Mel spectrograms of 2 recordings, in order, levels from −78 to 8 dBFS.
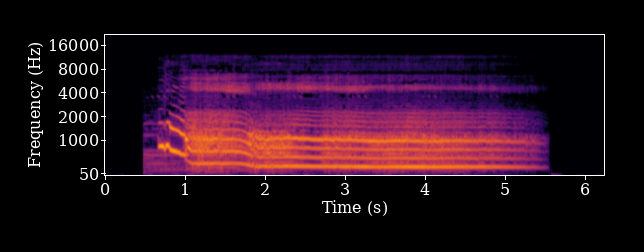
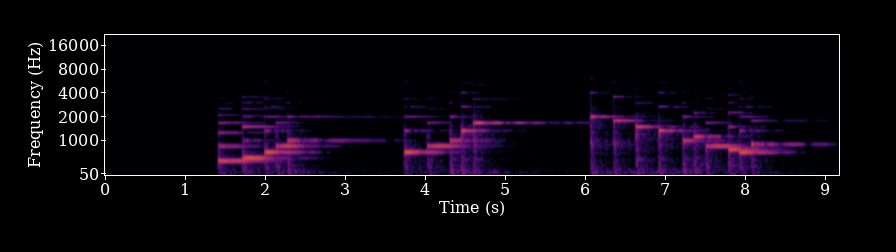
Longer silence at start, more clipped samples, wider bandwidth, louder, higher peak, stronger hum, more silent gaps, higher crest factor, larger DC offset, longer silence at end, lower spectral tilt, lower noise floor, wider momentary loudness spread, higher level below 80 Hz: second, 0.5 s vs 1.4 s; neither; first, 12.5 kHz vs 7.8 kHz; first, -15 LUFS vs -36 LUFS; first, -2 dBFS vs -22 dBFS; neither; neither; about the same, 14 dB vs 16 dB; neither; first, 0.8 s vs 0.15 s; second, -4 dB/octave vs -5.5 dB/octave; first, -72 dBFS vs -63 dBFS; second, 11 LU vs 19 LU; first, -62 dBFS vs -68 dBFS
